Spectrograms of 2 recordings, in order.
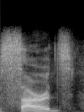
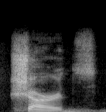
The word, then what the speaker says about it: shards: is the word shards Give me a good sh sound here instead of sards Shards Uh uh Shards Okay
